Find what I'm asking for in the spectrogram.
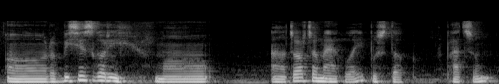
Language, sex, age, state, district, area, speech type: Nepali, male, 18-30, West Bengal, Darjeeling, rural, spontaneous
